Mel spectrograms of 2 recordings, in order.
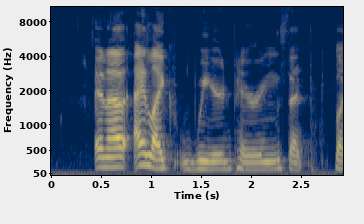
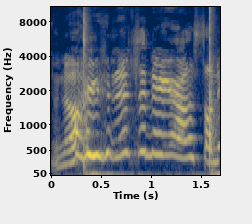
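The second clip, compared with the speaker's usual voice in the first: mocking accent imitation; 5 dB louder than usual. Co-host showing the host how they sound, mocking accent imitation. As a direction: exaggerate the host's bad accent in a high squawk. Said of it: "you sound like this".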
